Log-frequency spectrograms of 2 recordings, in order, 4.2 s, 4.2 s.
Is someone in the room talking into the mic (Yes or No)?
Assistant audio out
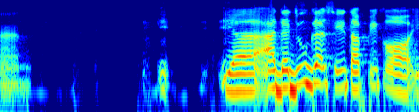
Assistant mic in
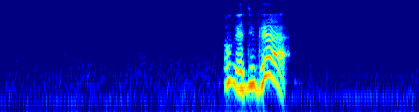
Yes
